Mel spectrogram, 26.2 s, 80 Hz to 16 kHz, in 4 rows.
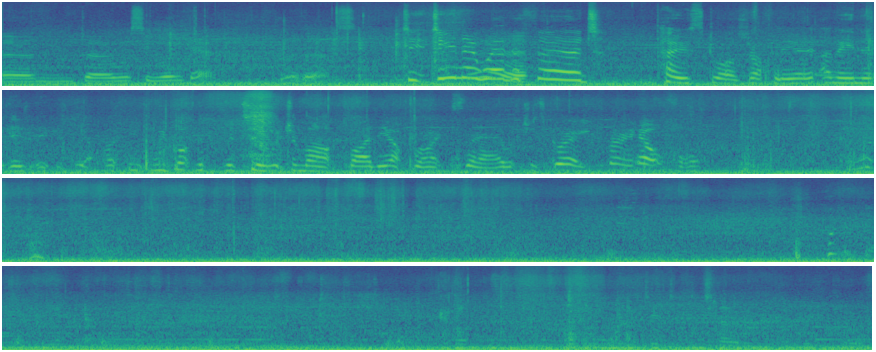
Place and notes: Larkhill, Durrington, UK - 026 Archaeologists discussing solsticial alignments
Salisbury, UK, 26 January 2017, 11:42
